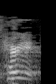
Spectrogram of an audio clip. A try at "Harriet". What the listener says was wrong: It's Harriet. Rhymes with parrot. The I is silent. It's pronounced Harriet.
